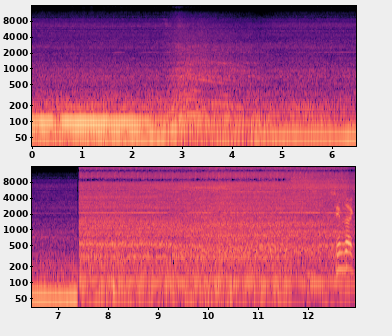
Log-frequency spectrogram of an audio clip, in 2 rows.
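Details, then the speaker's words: 2000 BMW 328Ci idling after replacing cracked intake hoses: fires and settles to a fairly steady idle with slight unevenness; running better, but owner unsure it is fully right. "running better but still i don't i'm not sure if it's 100 but it does seem running better"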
